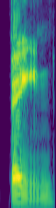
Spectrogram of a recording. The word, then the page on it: bane: American English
